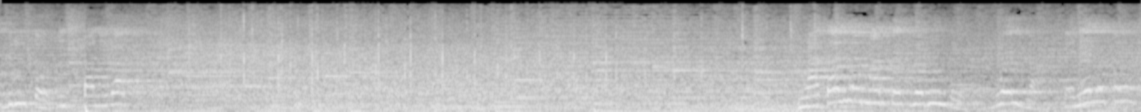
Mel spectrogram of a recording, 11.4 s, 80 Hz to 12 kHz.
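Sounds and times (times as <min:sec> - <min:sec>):
speech: 0:00.1 - 0:01.6, 0:08.0 - 0:11.4
crowd cheering: 0:01.4 - 0:07.9
large audience applause: 0:01.4 - 0:08.0.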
